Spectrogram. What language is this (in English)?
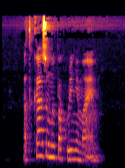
Belarusian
